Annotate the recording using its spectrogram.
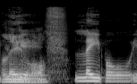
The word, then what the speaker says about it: label: 라벨이라고 많이 알고 있는 단어가 영어로는 label이라고 발음을 한다는 거예요.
